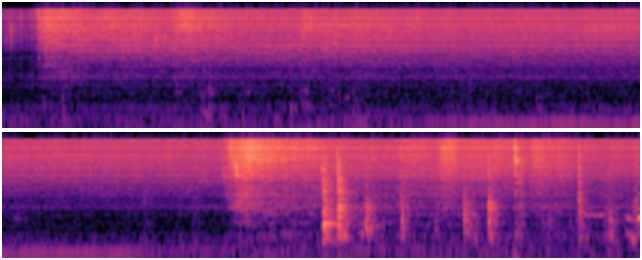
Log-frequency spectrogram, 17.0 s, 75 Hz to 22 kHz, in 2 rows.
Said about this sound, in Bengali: শুকনো লঙ্কাটা ফোড়ন দিয়ে দিলাম, আর একটু 5 ফোড়ন দিয়ে আবার এগুলো দিয়ে দেবো।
